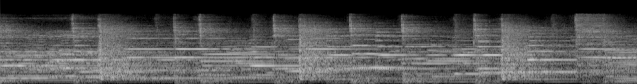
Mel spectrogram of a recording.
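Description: Live pop-rock band playing an instrumental passage of a song, with a steady drum-kit beat and cymbal hits under sustained guitar and keyboard chords, without vocals.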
